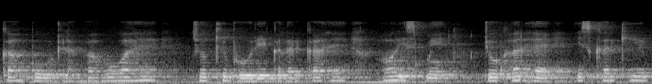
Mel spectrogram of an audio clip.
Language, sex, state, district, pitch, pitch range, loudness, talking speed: Hindi, female, Haryana, Rohtak, 160 Hz, 150-170 Hz, -16 LUFS, 185 wpm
